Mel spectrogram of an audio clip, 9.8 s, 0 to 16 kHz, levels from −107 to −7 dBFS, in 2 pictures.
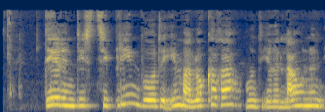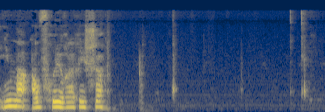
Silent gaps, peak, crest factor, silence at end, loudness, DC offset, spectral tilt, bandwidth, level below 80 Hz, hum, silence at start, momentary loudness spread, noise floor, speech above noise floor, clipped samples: none; -2 dBFS; 16 dB; 3.35 s; -17 LUFS; under 0.1%; -6 dB/octave; 11.5 kHz; -66 dBFS; none; 0.1 s; 10 LU; -72 dBFS; 55 dB; under 0.1%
